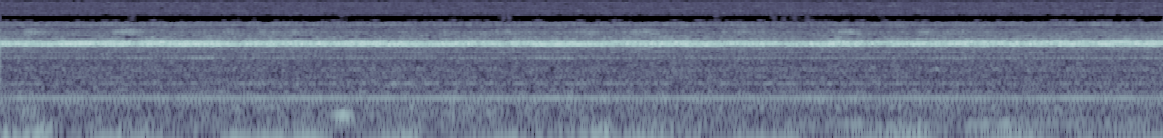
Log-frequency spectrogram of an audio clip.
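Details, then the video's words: Crickets at night give a continuous, even, high-pitched trill that never pauses, layered over the low, steady humming of a household refrigerator. "Crickets & Refrigerator Humming Sound"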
